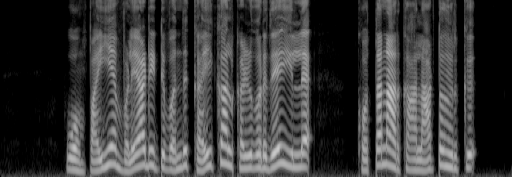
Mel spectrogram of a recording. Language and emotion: Tamil, disgusted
